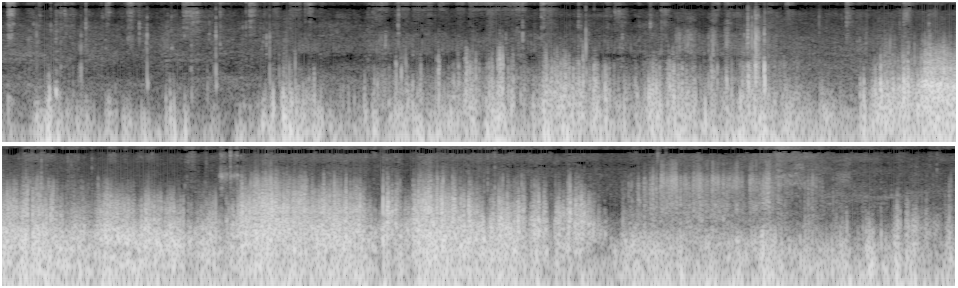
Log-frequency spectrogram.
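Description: Wind blows and buffets outdoors in strong gusts.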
